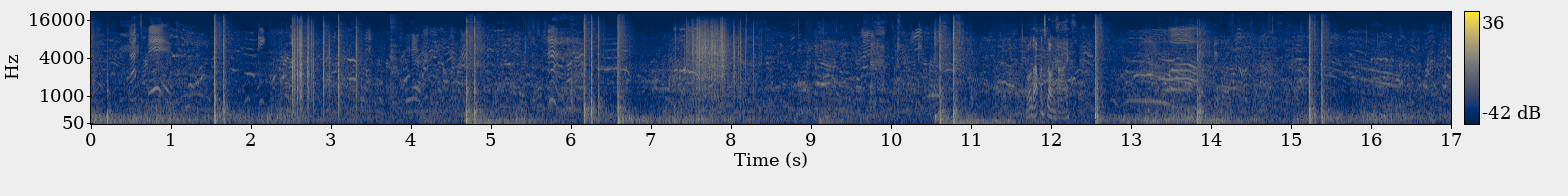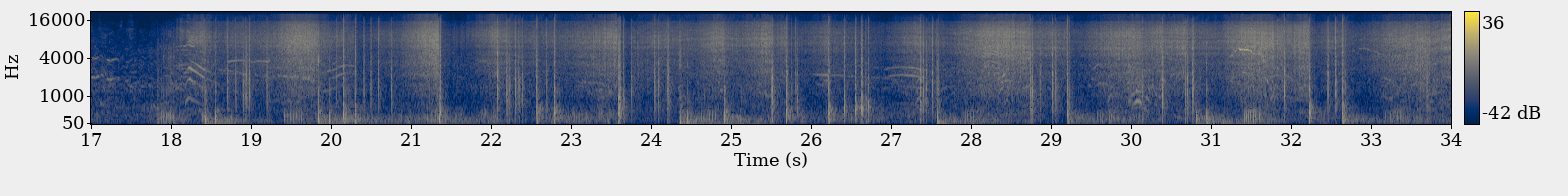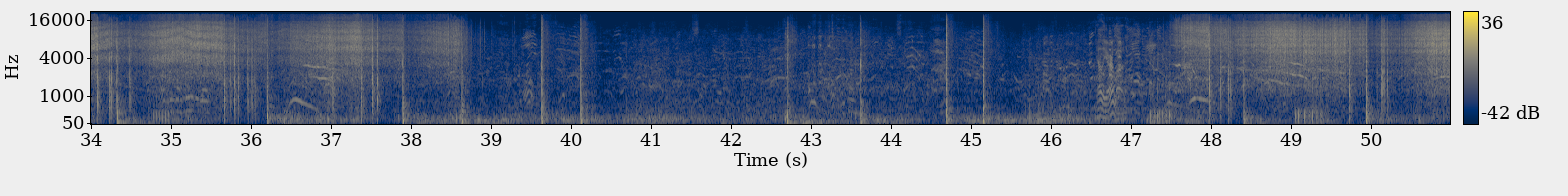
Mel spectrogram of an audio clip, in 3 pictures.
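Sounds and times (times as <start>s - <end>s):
firework bangs: 0.0s - 3.6s, 4.6s - 8.5s, 10.5s - 11.8s, 12.4s - 16.5s, 17.8s - 41.3s, 42.6s - 44.0s, 44.6s - 46.6s, 47.2s - 50.9s
firework crackling: 0.0s - 3.6s, 4.7s - 8.5s, 10.6s - 14.2s, 15.2s - 15.7s, 17.8s - 40.4s, 44.7s - 50.9s
crowd noise: 0.0s - 50.9s
firework whistling: 17.8s - 40.4s, 47.2s - 50.9s.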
